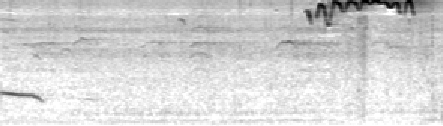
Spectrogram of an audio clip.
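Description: Baby macaque screaming in shrill, wavering squeals through the last second. A short falling whistle-like call at the very start.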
